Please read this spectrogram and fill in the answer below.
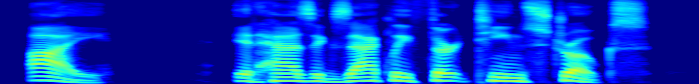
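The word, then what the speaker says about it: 愛: The kanji character for love is pronounced ai.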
